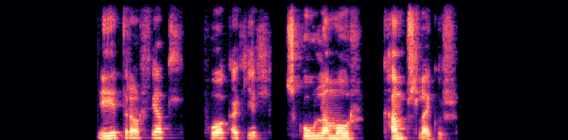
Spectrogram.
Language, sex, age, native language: Icelandic, male, 30-39, Icelandic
